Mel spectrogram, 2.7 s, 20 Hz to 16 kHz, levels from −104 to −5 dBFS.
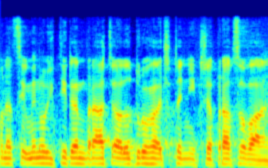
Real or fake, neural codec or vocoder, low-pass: fake; codec, 24 kHz, 1 kbps, SNAC; 10.8 kHz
